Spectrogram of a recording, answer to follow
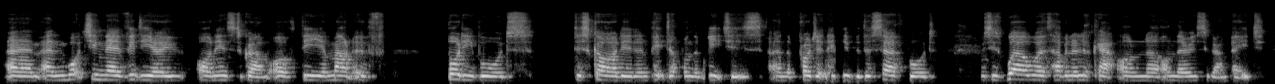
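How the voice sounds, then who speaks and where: A woman speaks as the host of a conversational interview. Her voice is of average pitch, and she talks informally, feeling her way through her phrases a little hesitantly. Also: normal speed, a little mellow, poor audio.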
